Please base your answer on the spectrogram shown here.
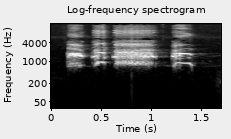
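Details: Decoy red junglefowl crowing to lure wild junglefowl at Sông Mã, Sơn La, Vietnam, 2019: a loud harsh crow in four parts, two short bursts, a long sustained middle note and a clipped final note, in a quiet background.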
